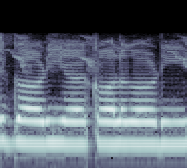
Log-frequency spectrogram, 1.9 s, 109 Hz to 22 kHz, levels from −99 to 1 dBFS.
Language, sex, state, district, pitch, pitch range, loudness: Chhattisgarhi, female, Chhattisgarh, Raigarh, 235 Hz, 235-240 Hz, -13 LUFS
